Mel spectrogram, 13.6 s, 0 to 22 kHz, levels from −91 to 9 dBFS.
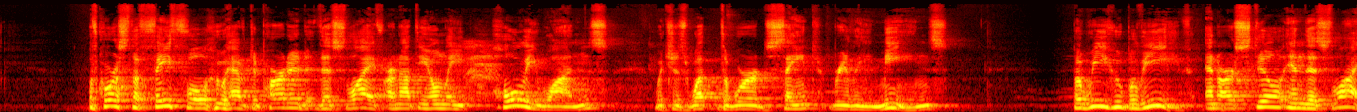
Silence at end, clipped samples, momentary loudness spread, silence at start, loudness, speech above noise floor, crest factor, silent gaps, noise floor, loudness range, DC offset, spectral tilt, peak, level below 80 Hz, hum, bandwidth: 0 s; under 0.1%; 8 LU; 0.9 s; -19 LUFS; 46 dB; 18 dB; none; -64 dBFS; 3 LU; under 0.1%; -4.5 dB/octave; -2 dBFS; -64 dBFS; none; 19 kHz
